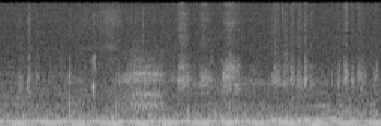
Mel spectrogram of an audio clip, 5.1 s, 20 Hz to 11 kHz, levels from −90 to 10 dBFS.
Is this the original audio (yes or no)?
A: yes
